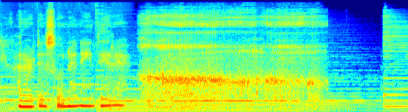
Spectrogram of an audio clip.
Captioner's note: snoring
